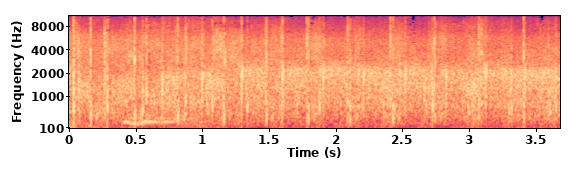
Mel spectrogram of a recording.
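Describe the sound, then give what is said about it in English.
A crowd of people claps steadily in applause for a presentation, a dense, sustained patter of many hands that stays loud and even throughout, with no voices standing out above it. “I think that everybody deserves a round of applause for the great presentation.”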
